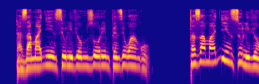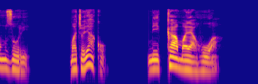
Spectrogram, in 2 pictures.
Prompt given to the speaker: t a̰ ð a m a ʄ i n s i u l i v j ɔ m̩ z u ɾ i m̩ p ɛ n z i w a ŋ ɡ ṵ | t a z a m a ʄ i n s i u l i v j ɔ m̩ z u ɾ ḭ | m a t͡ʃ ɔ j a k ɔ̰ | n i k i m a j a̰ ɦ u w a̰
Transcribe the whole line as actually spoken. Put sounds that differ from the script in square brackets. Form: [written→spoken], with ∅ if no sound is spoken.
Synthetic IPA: t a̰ [ð→z] a m a ʄ i n s i u l i v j ɔ m̩ z u ɾ i m̩ p ɛ n z i w a ŋ ɡ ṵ | t a z a m a ʄ i n s i u l i v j ɔ m̩ z u ɾ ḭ | m a t͡ʃ ɔ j a k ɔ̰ | n i k [i→a] m a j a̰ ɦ u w a̰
